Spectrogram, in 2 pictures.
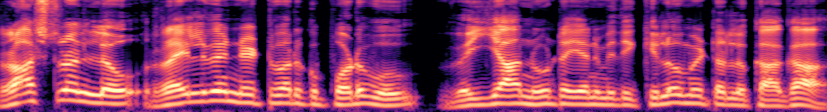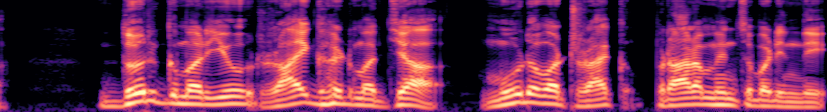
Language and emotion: Telugu, neutral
